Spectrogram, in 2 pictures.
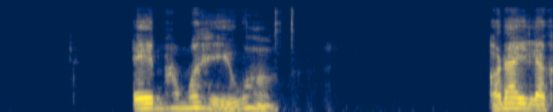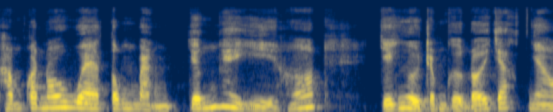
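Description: A young woman speaks with feeling over an online call.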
